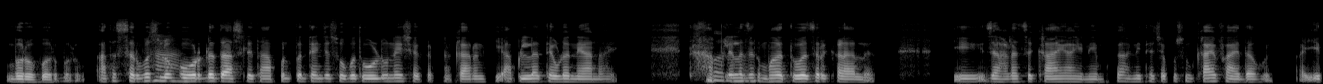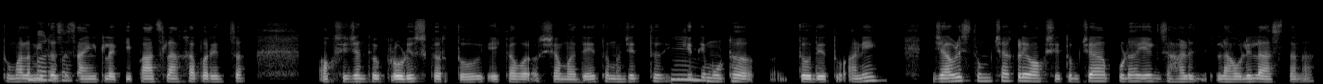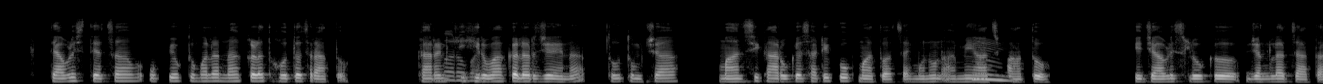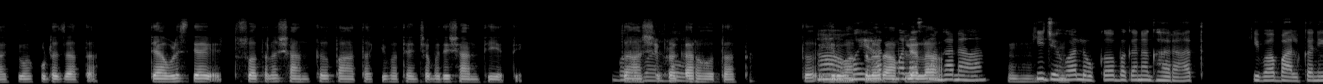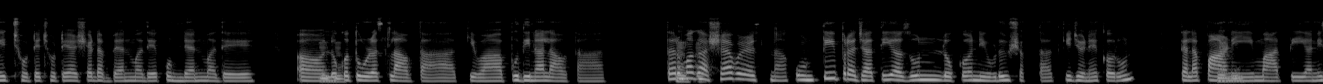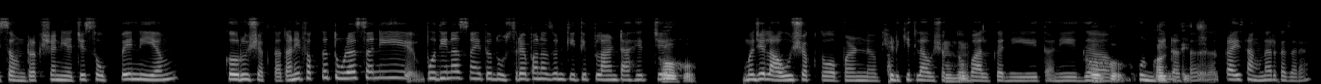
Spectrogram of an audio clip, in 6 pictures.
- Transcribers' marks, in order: other background noise; tapping
- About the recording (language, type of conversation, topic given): Marathi, podcast, वृक्षलागवडीसाठी सामान्य लोक कसे हातभार लावू शकतात?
